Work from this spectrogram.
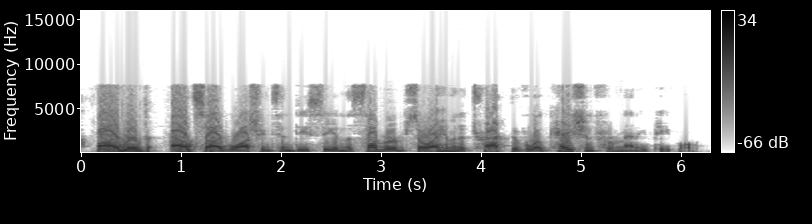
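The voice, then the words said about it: American accent. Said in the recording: “it's the United States, obviously, from my accent.”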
